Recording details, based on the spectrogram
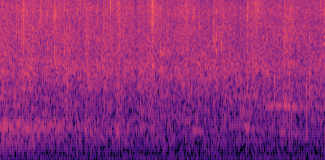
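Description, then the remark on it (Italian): An audience applauds the Lord after a sermon, a dense wash of many hands clapping at once, sustained and fairly loud for the whole stretch, with faint voices and a few high calls mixed into the crowd. “Se riconoscete che l'Evangelo che io predico è dall'alto, date lodi e applaudite al Signore, il Dio vivente.”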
